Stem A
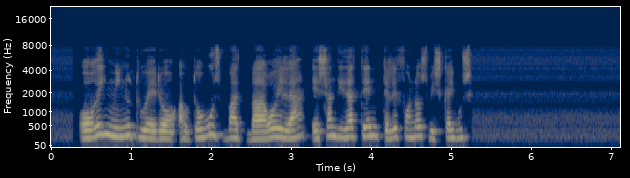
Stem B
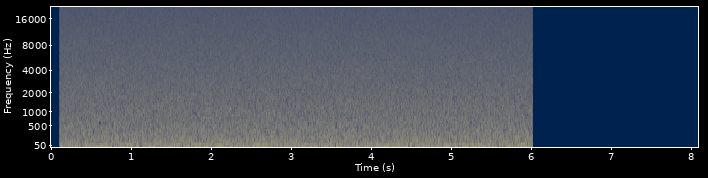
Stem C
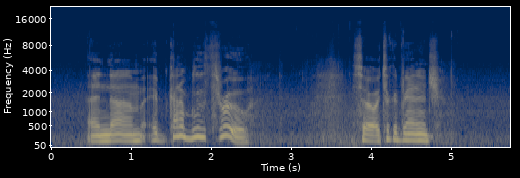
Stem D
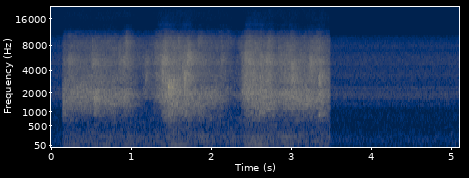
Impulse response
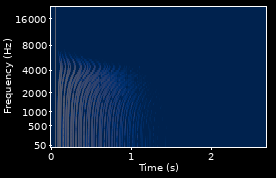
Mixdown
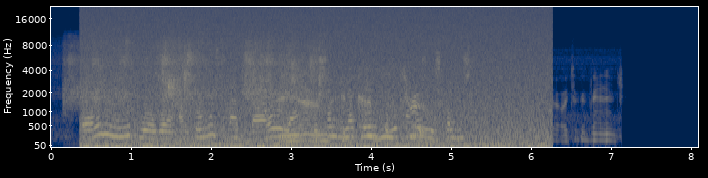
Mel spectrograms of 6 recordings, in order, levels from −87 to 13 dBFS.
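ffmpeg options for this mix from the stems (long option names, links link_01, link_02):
-filter_complex "[0:a]aeval=exprs='(tanh(14.1*val(0)+0.5)-tanh(0.5))/14.1':channel_layout=same,volume=-1dB,asplit=2[link_01][link_02];[1:a]adelay=250,volume=-3.5dB[link_03];[2:a]equalizer=frequency=630:width_type=o:width=0.67:gain=-11,equalizer=frequency=1600:width_type=o:width=0.67:gain=10,equalizer=frequency=4000:width_type=o:width=0.67:gain=5,adelay=2350,volume=-5.5dB[link_04];[3:a]volume=-2dB[link_05];[link_02]apad=whole_len=357012[link_06];[link_04][link_06]sidechaingate=range=-44dB:threshold=-57dB:ratio=16:detection=peak[link_07];[link_01][link_03][link_07][link_05]amix=inputs=4:normalize=0"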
